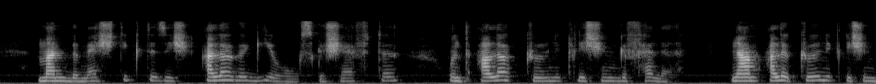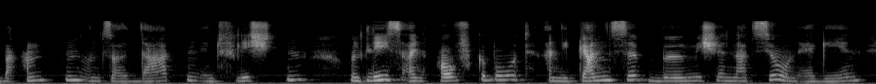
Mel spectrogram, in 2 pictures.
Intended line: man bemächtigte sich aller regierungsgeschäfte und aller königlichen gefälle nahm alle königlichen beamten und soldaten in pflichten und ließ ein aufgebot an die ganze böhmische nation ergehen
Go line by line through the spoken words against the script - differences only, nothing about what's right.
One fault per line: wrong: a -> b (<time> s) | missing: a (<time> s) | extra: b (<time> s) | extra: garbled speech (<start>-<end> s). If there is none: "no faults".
no faults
